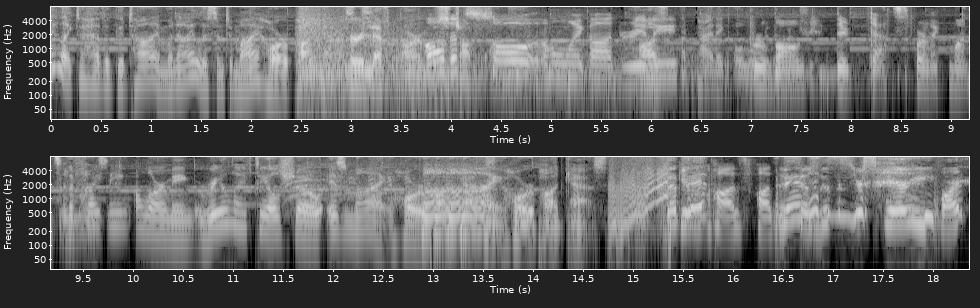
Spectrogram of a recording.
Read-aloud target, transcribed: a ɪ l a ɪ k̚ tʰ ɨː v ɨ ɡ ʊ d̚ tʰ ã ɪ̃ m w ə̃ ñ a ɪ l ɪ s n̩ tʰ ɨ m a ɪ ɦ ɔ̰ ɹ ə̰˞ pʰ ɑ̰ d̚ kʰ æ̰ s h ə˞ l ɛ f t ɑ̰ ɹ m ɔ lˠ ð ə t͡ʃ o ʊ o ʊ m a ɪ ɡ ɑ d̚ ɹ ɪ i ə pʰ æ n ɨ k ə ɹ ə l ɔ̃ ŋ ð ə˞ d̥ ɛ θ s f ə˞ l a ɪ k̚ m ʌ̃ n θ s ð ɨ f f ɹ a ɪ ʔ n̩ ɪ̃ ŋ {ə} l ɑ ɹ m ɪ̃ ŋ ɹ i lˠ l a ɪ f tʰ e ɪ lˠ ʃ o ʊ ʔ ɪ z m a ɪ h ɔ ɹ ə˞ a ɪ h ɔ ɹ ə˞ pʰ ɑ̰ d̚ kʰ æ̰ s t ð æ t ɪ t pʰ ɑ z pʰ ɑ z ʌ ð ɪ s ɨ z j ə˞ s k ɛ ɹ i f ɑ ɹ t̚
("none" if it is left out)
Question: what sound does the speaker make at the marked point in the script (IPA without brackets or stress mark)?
ə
